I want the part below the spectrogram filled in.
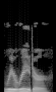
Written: rereader

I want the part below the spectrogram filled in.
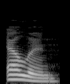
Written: elen

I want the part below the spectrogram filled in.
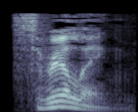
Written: thrilling

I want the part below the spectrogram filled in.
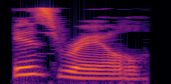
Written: israel

